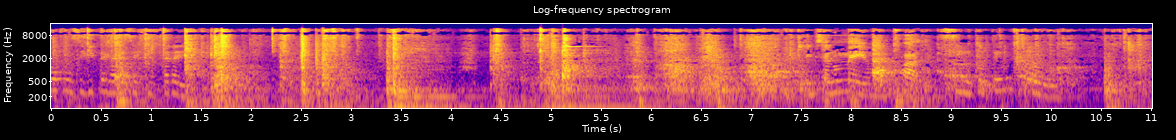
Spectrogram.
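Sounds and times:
pole knocking and scraping: 0.0s - 11.0s.

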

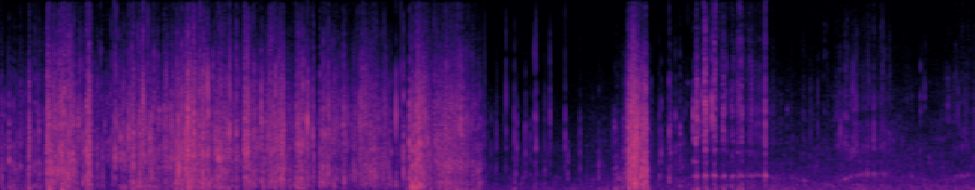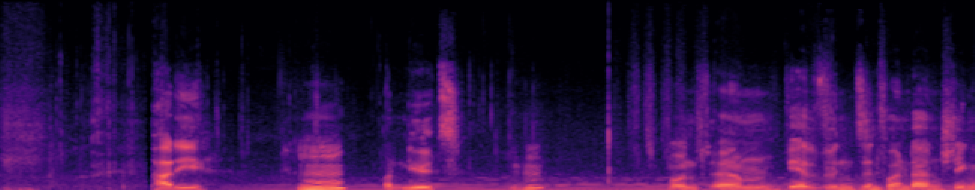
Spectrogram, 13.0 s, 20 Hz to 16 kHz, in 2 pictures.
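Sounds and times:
plastic bag crinkling: 0.0s - 5.9s.

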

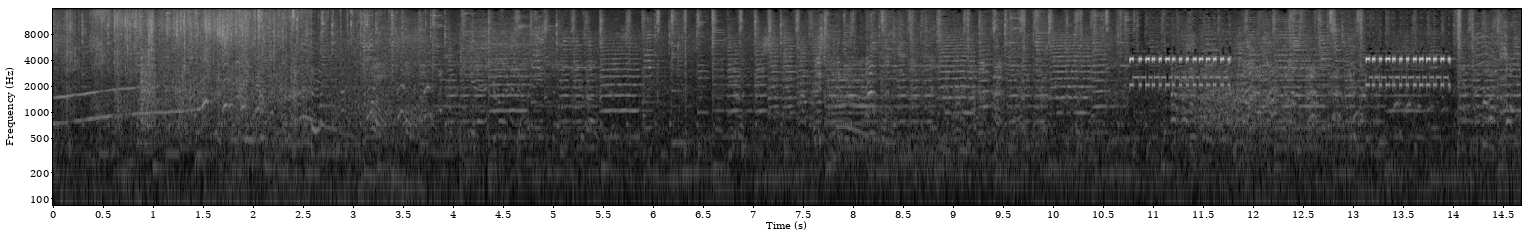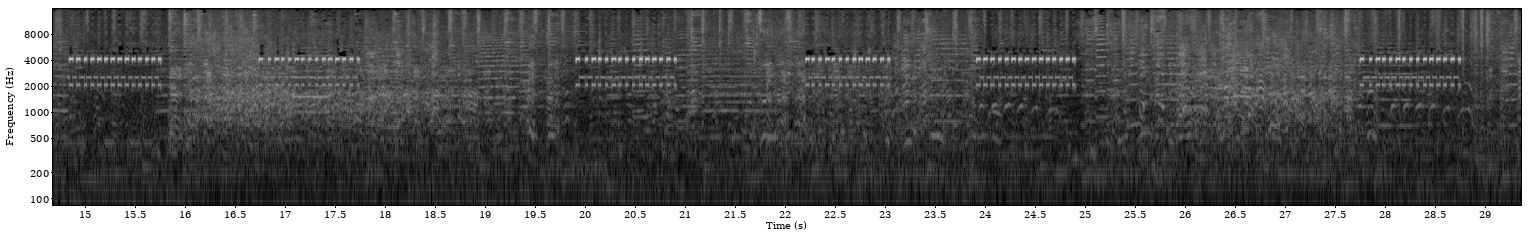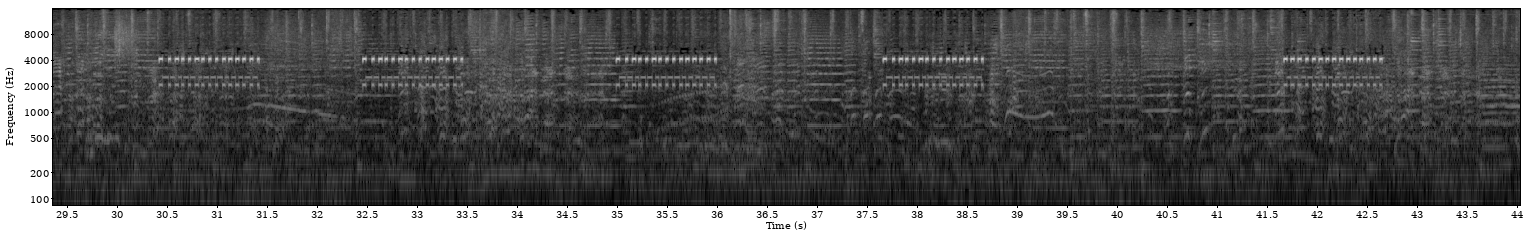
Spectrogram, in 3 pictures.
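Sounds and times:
background music: 0.0s - 44.0s
crowd chatter: 0.0s - 44.0s
mobile phone ringing: 9.0s - 40.4s, 41.2s - 44.0s.

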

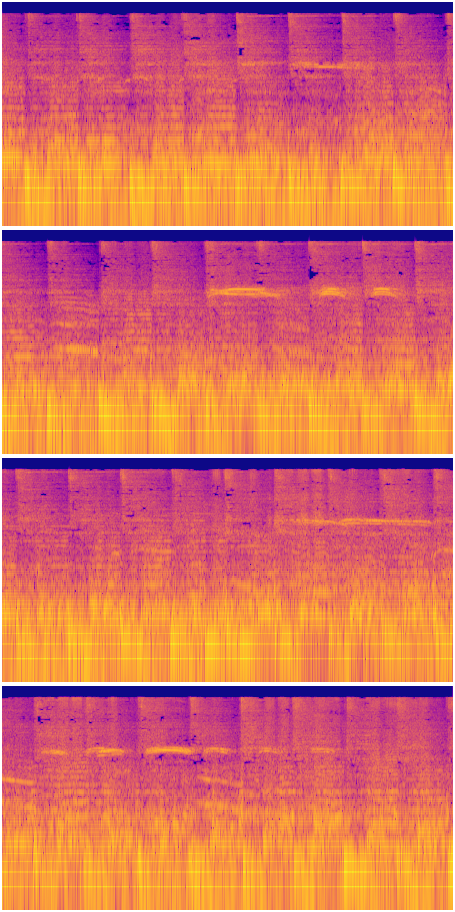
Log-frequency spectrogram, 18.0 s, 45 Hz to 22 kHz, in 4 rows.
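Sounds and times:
brass band playing dance music: 0.0s - 18.0s.

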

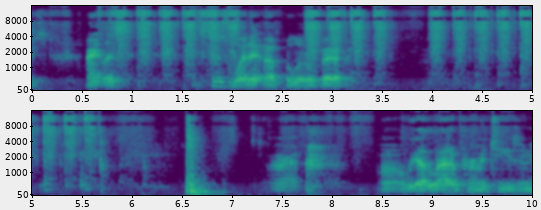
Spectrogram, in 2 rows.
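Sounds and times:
spray bottle squirting water: 0.8s - 2.1s, 2.7s - 5.8s.

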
